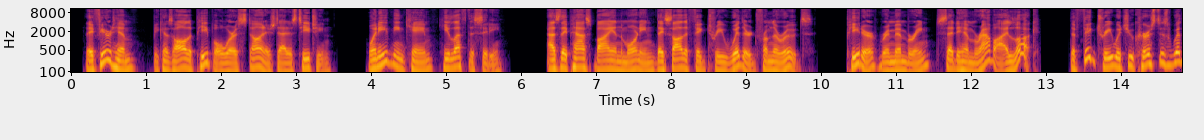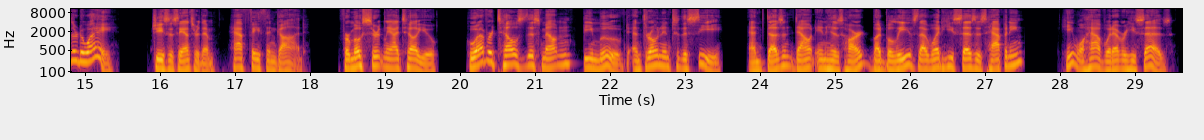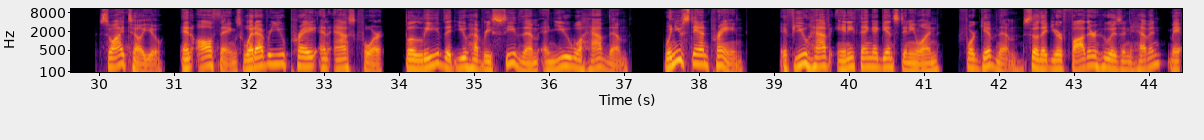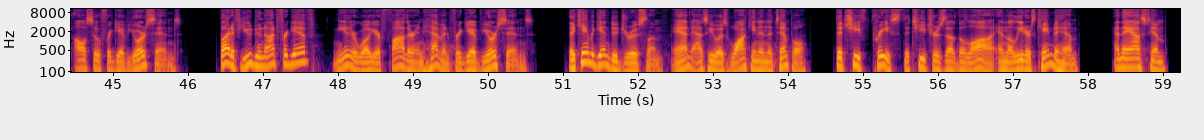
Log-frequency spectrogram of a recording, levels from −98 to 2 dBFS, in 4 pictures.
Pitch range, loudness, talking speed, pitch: 105-145 Hz, -21 LUFS, 190 wpm, 120 Hz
